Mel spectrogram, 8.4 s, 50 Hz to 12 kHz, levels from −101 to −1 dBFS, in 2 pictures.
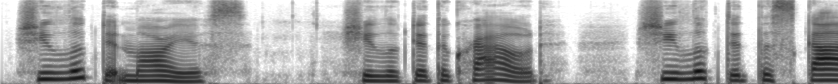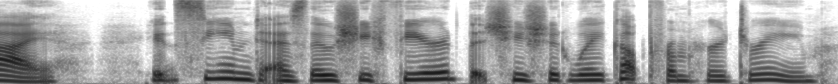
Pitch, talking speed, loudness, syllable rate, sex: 215 Hz, 200 wpm, -19 LUFS, 4.8 syllables/s, female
